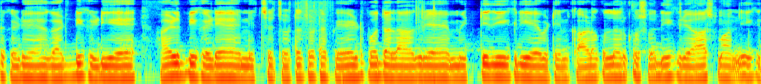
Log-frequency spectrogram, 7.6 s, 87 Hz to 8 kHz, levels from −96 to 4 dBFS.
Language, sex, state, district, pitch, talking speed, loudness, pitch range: Marwari, male, Rajasthan, Churu, 120 Hz, 230 wpm, -17 LUFS, 115-125 Hz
